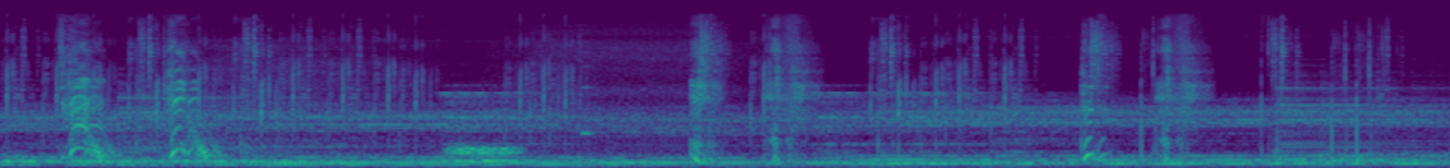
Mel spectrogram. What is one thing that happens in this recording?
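Footsteps patter quickly on ice.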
